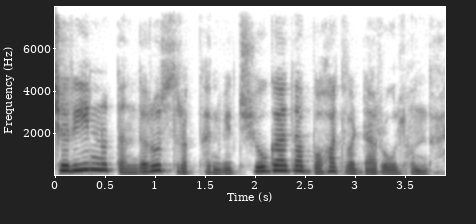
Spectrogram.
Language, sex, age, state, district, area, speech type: Punjabi, female, 30-45, Punjab, Jalandhar, urban, spontaneous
